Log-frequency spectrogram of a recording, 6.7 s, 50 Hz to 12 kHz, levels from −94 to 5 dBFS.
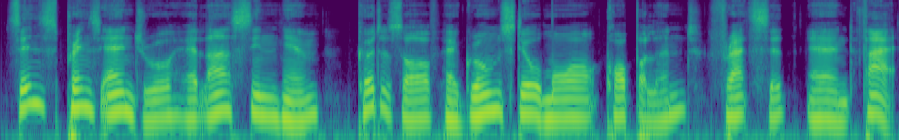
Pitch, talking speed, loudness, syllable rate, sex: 140 Hz, 140 wpm, -19 LUFS, 3.9 syllables/s, male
